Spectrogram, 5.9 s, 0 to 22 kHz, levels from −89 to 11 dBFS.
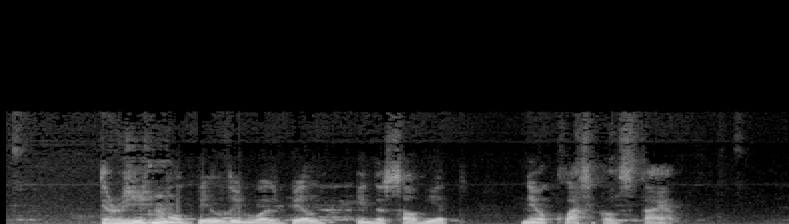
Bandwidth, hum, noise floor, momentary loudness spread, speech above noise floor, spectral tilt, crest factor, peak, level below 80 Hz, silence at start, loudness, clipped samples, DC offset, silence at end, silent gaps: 11 kHz; none; -56 dBFS; 12 LU; 42 dB; -8.5 dB/octave; 14 dB; -2 dBFS; -40 dBFS; 0.1 s; -15 LUFS; under 0.1%; under 0.1%; 0.9 s; none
